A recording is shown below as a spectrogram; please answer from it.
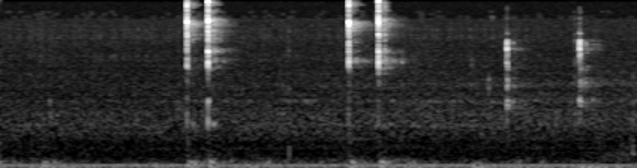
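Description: Faint computer mouse clicks over a low steady hum: two quick double clicks about a second apart, then a couple of fainter single clicks.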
